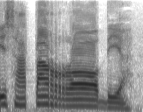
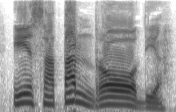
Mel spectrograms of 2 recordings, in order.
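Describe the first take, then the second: First: Slow ISATAR RODIYAH with rolled double R; N merged into R. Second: Slow ISATAN RODIYAH with a clear N; beginner's unmerged reading. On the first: Teacher showing the rule applied, ISATAR with rolled R. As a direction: drop the N, roll ISATAR into RODIYAH. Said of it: "patah tainnya baca satu". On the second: Teacher showing how beginners read, ISATAN with clear N. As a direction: sound the N of ISATAN before RODIYAH. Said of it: "Pemula akan baca begitu". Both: Shown as a demonstration.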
